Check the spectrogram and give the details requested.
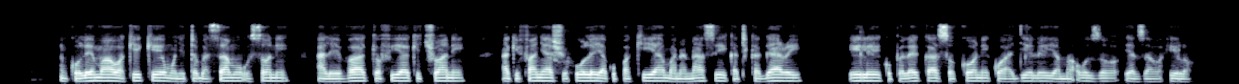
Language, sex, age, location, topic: Swahili, male, 25-35, Dar es Salaam, agriculture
